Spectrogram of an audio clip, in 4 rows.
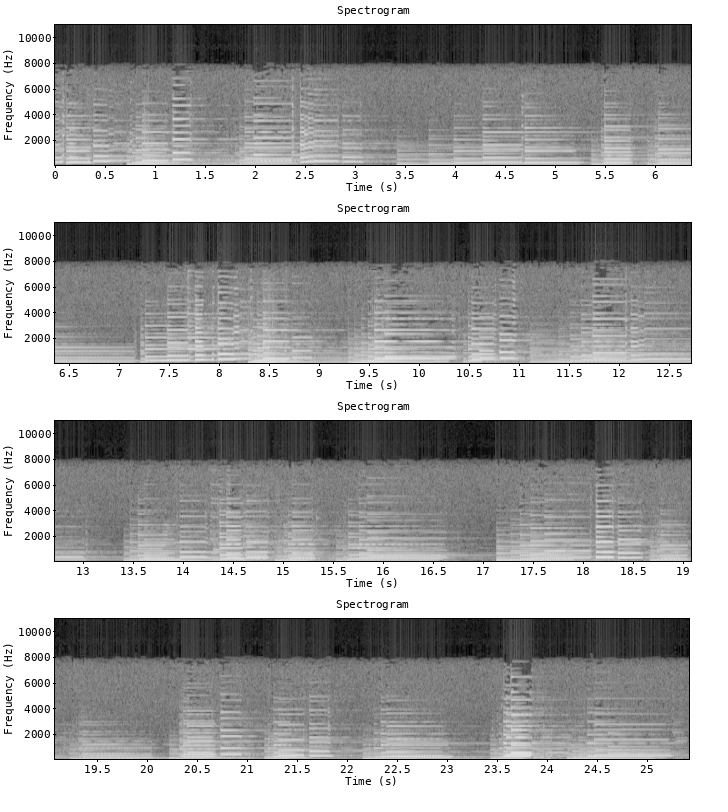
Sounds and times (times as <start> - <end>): Electric guitar: 0.0 - 25.4.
